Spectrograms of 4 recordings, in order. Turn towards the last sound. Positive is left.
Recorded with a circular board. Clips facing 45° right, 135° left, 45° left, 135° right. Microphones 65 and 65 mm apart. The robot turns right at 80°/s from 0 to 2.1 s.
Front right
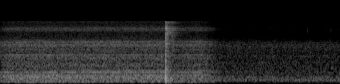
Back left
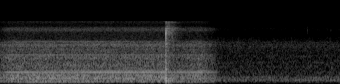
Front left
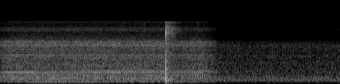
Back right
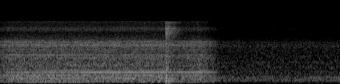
turn(degrees=75)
